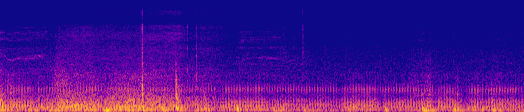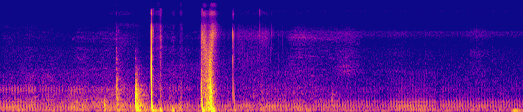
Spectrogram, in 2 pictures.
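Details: Female cat wanting cuddles and affection gives a soft, low purr that fades after the opening seconds, followed by loud handling knocks and rustling bursts.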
